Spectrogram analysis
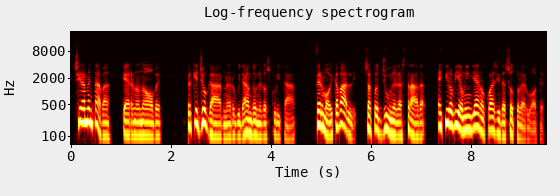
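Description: A man's voice: fairly low pitch, very animated, normal speed, a little mellow, no room sound. A man reading a short story aloud, with chatty asides before he starts the reading. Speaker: reader of short stories. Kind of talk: reading literary fiction aloud.

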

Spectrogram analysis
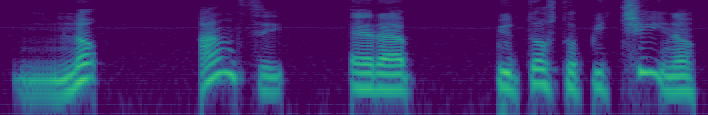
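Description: A man's voice: medium pitch, huge pitch swings, takes it slowly, vocal fry, darkish tone, dry recording, pitched above the performer's own voice, exaggerated voice. A man reading aloud, voicing a grieving widow who grows indignant and exasperated.

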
